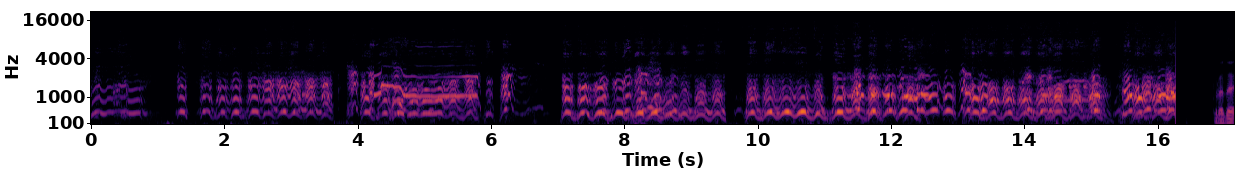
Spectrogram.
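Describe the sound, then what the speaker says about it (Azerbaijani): Several dogs bark aggressively and continuously near an outdoor hillside location in Qazax, Azerbaijan, as they rush at a film crew, with loud overlapping barks, yips and whimpers close to the microphone. "Burada çəkiliş zamanı üstümüzə itlər hücum çəkdi."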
